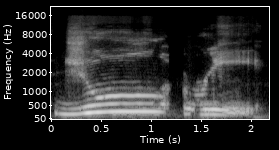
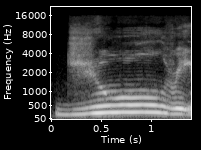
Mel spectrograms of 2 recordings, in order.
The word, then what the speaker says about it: jewelry: Oh, ya says jewelry. Jewelry. Now, jewelry has a tricky two sounds that are tricky in the middle of this word. The E after the W, you don't say it.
